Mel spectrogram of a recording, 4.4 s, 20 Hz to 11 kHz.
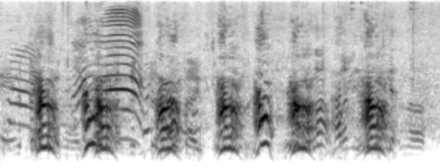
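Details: A pack of 18 Basset Hounds on a walk round Belwade Farm, Dess, Aboyne, Scotland, on 10 August 2014: a rapid series of about eight loud, harmonic, arching bays in quick succession.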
